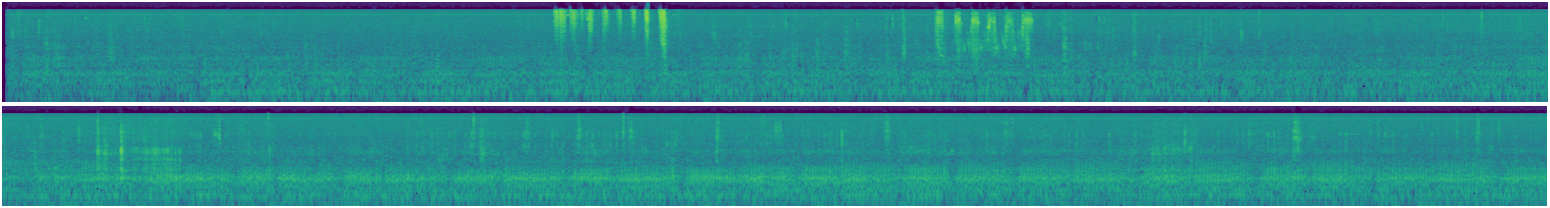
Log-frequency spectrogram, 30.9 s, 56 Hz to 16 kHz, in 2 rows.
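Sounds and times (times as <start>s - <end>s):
cat purring: 0.1s - 30.9s
small clicks: 5.5s - 6.7s.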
